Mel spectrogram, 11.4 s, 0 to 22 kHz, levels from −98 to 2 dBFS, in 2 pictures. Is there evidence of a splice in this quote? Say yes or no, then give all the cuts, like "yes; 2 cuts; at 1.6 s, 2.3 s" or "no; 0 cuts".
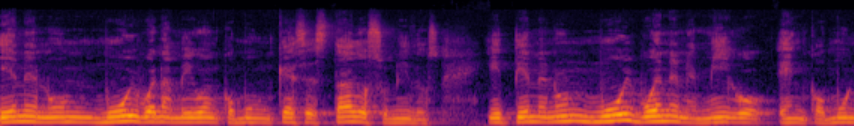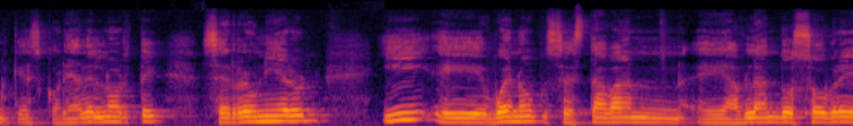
no; 0 cuts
